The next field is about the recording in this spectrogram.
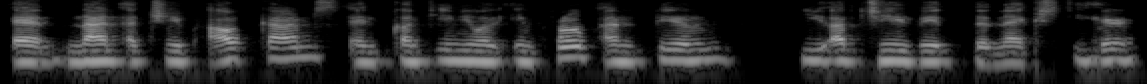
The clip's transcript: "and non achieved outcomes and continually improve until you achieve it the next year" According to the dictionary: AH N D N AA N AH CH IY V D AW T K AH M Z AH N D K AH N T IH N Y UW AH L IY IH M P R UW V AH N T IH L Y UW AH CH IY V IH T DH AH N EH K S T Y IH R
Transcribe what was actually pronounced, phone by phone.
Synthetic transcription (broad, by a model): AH N D N AA N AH CH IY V AW T K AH M S AH N D K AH N T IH N Y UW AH L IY IH M P R UW V AH N T IH L Y UW AH CH IY V IH T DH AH N EH K S T Y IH R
